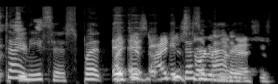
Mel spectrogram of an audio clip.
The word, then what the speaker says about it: Dionysus: I keep saying Dionysius, and I think it's Dionysus, right? I don't know. I'm not Greek. I could care less. It's Dionysus, but I just started matter.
